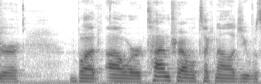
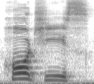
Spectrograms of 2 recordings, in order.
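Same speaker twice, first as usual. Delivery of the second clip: Minnesota accent; 4 semitones higher, 5 dB louder than usual. Shown as a demonstration. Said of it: "Do a Minnesotan accent".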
